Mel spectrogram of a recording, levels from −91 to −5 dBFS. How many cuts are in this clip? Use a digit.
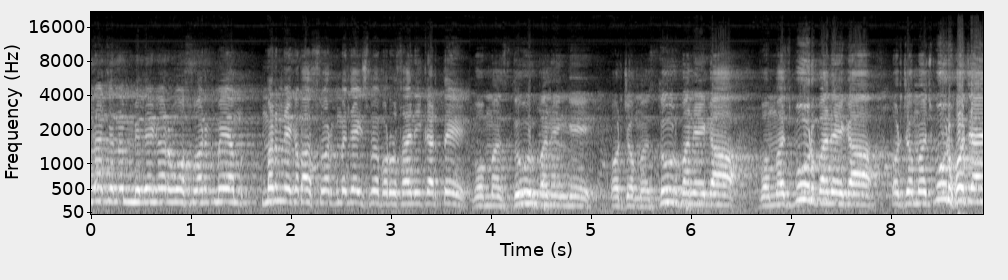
1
